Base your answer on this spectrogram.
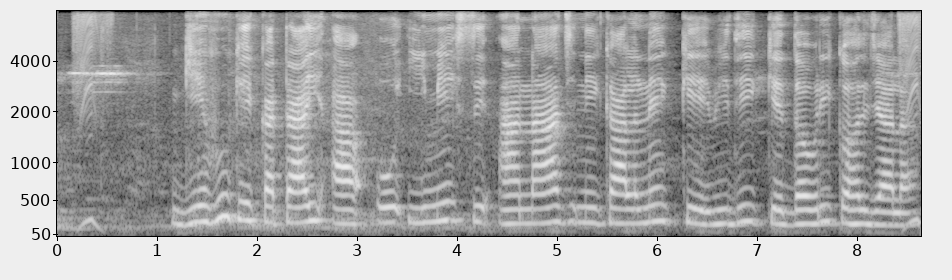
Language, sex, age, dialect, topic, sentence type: Bhojpuri, male, <18, Southern / Standard, agriculture, statement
